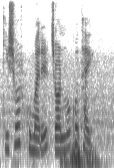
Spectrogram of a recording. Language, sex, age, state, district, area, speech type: Bengali, female, 30-45, West Bengal, Purulia, rural, read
